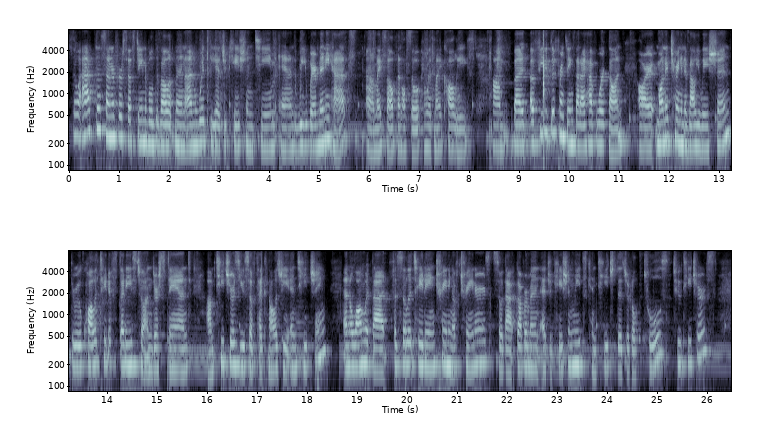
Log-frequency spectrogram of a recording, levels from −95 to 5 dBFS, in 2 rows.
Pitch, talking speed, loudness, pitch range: 190 Hz, 160 wpm, -24 LUFS, 175-210 Hz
